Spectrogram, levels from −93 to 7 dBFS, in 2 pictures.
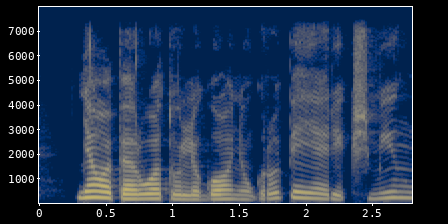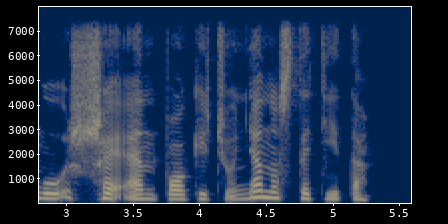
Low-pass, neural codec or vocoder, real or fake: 7.2 kHz; none; real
